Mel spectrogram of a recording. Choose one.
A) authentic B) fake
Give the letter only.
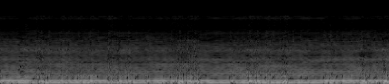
B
